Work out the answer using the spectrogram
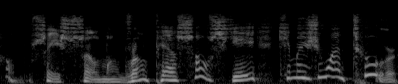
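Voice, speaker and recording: A woman's voice: medium pitch, huge pitch swings, takes it slowly, husky, no room sound, full character voice. A woman voicing a skeptical, stubborn young boy in a storybook audio drama, talking in a childlike way. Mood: scoffing.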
